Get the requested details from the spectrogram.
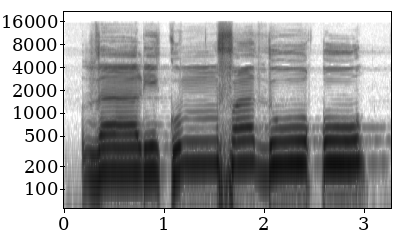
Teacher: Dzalikum mim sukun bertemu fa idhar syafawi, mim sukun dibaca jelas tanpa mendengung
